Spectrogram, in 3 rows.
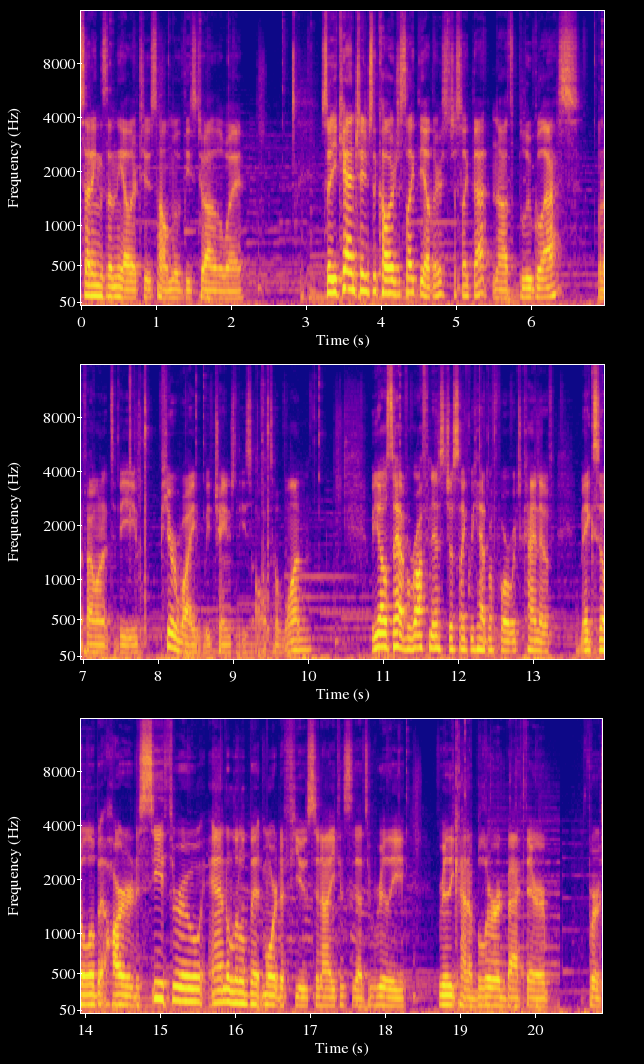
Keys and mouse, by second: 4.6 click, 4.8-7.0 drag.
